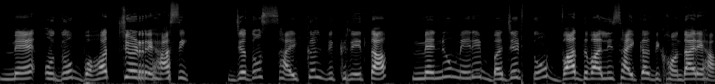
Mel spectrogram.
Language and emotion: Punjabi, angry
